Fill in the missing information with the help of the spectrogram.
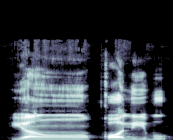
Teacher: نون ساکن کا اخفا ہے، موٹا اخفا ہے ، قاف کو موٹا ادا کرنا ہے، علا لا مد اصلی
